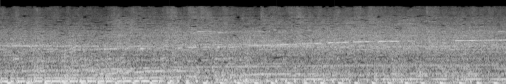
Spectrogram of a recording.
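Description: Loud, dense noise-rock from an ensemble of rock rhythm-section instruments, guitars among them, playing as a cacophonous wall of sound over fast low pulsing. A high tone rises slowly in pitch through the middle.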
